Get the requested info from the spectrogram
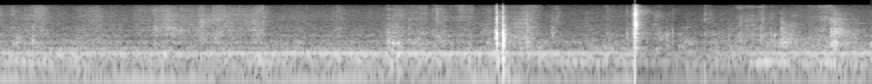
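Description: Faint steady electrical hum, broken by two short, sharp clicks about two and a half and three seconds in.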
